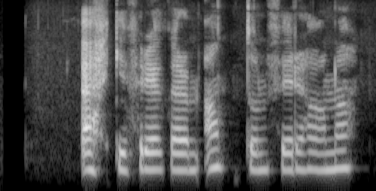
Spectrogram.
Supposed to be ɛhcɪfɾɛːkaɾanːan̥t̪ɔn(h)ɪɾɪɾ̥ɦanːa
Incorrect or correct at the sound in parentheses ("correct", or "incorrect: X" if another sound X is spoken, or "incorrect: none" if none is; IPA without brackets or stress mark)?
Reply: incorrect: f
